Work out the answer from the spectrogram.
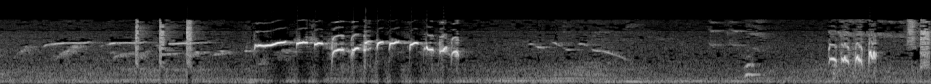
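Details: White-rumped shama, recorded as a tutor recording. Clear whistled notes and quick warbled phrases rise and fall, then come bursts of sharp clicks over a steady background hiss.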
